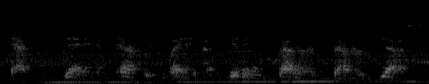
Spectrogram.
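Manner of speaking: soft whisper, said together; whispered mantra. Retold or imitated. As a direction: hush it to encourage a tired child. Soft chant to tired child.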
